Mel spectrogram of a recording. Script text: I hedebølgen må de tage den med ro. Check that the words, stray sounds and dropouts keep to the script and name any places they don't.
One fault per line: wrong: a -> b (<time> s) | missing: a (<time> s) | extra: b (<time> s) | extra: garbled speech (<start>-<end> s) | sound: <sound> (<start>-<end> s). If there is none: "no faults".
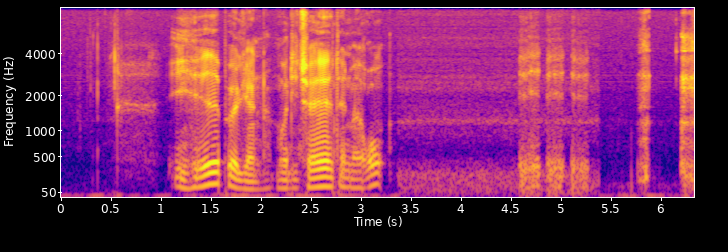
sound: laugh (4.6-5.3 s)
